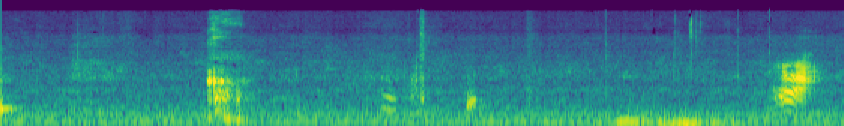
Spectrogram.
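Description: Baby fussing with short whimpers, one about a second in and another near the end, as she starts to cry.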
